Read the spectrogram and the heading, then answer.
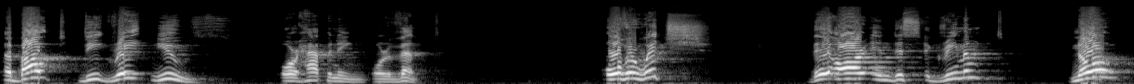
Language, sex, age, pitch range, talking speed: English, male, 40-59, 170-285 Hz, 80 wpm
